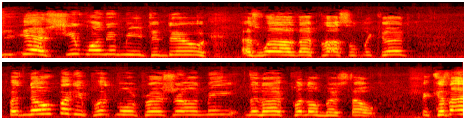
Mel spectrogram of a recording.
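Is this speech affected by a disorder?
Yes: cerebral palsy; from birth.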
